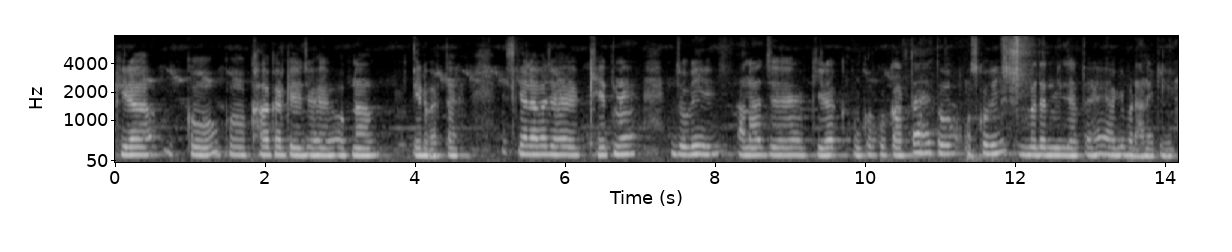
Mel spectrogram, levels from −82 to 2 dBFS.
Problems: none marked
